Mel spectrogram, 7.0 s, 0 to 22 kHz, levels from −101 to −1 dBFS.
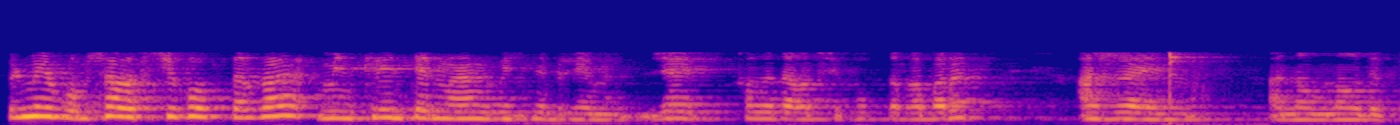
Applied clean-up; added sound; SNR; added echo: none; Cutlery, silverware; 16 dB; reverberation time 0.7 s.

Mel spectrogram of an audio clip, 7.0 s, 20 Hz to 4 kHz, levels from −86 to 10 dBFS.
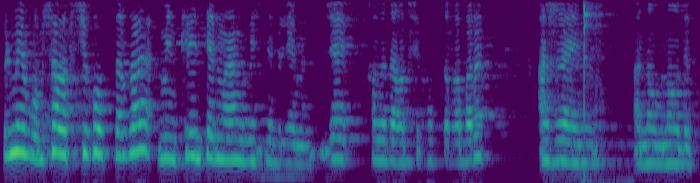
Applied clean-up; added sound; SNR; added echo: classical method WPE with log-MMSE.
